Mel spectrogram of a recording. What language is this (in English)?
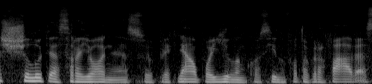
Lithuanian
